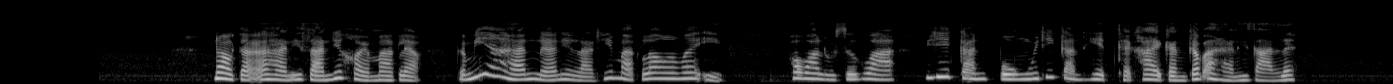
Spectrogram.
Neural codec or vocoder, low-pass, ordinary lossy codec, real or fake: none; 7.2 kHz; none; real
